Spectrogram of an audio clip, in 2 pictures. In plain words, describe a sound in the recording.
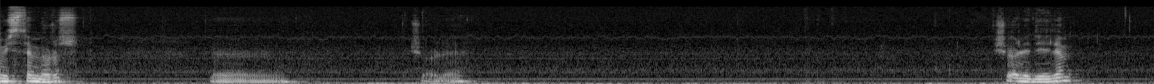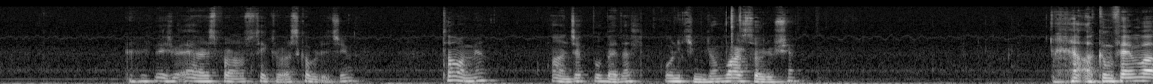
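A young man talks animatedly and close into a microphone, in short bursts.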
